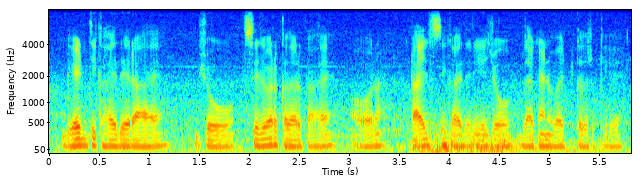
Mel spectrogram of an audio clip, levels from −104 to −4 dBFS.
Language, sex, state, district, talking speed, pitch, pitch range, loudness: Hindi, male, Bihar, Darbhanga, 235 wpm, 95 Hz, 90-100 Hz, -31 LUFS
